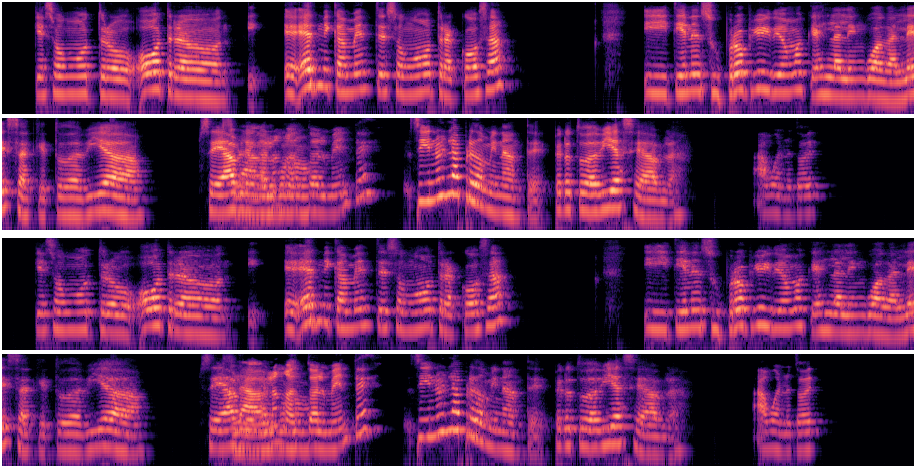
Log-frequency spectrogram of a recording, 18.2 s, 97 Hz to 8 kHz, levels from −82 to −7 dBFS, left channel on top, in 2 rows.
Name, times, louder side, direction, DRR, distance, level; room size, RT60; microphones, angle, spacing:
voice 1, 0.3-2.5 2.8-5.0 6.0-6.2 6.4-10.5 11.1-12.2 13.3-16.0, left 5 dB, 40° left, 0.4 m, -25 dB
voice 2, 11.4-12.9 16.7-17.2, right 6 dB, 70° right, 0.5 m, -27 dB
2.9 x 2.4 x 2.8 m
head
